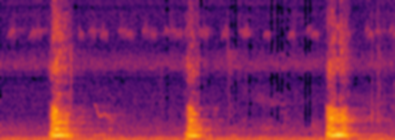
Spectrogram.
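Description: A Basset Hound gives three short, gruff barks, each about a second and a half apart.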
